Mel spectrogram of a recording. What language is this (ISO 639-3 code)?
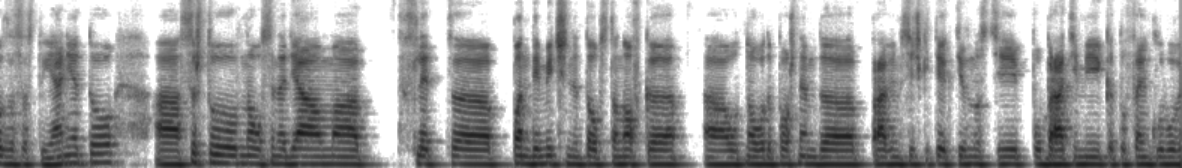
bul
